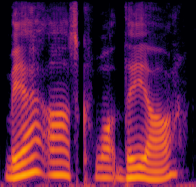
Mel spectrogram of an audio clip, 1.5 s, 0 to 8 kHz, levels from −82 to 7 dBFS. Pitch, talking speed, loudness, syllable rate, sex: 170 Hz, 245 wpm, -17 LUFS, 5.2 syllables/s, male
